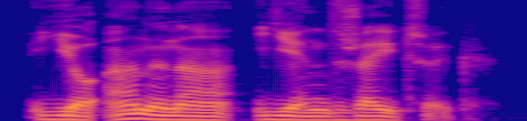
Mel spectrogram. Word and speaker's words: Joanna Jędrzejczyk: Joanna Jędrzejczyk.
